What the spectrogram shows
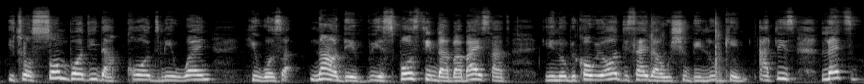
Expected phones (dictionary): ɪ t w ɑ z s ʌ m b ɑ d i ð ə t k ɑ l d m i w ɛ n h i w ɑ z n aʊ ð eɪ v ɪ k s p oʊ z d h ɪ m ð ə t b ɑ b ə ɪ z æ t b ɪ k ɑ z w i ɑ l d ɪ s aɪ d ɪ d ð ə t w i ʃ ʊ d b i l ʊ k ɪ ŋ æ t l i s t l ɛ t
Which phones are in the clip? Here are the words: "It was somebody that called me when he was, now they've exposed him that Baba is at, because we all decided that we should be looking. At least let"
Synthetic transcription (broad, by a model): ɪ t w ɑ z s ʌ m b ɑ d i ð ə t k ɑ l d m i w ɛ n h i w ɑ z n aʊ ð eɪ ɪ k s p oʊ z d h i m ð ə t b ɑ b ə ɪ s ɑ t b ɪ k ɑ s w i ɑ l d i s aɪ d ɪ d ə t w i ʃ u d b i l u k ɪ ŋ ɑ t l i s t l ɛ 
